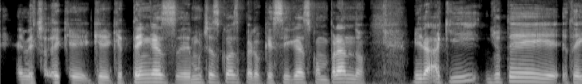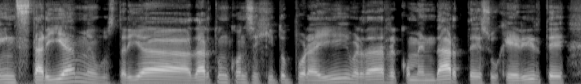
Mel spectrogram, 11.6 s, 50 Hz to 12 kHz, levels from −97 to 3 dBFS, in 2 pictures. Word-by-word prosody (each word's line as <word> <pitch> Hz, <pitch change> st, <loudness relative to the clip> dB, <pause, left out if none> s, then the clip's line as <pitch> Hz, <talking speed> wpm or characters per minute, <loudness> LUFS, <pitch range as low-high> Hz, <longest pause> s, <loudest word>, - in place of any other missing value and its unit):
El 125 Hz, 0 st, -5 dB
hecho -, -, -1 dB
de 135 Hz, -, 0 dB
que 105 Hz, -4 st, -5 dB
que 120 Hz, -1 st, 0 dB
que 120 Hz, -, -3 dB
tengas 150 Hz, -2 st, +6 dB, 0.2 s
muchas 135 Hz, +1 st, -2 dB
cosas, 145 Hz, -2 st, -2 dB
pero 120 Hz, -, -5 dB
que 120 Hz, -, -2 dB
sigas 130 Hz, +1 st, +4 dB
comprando. 130 Hz, -1 st, +1 dB, 0.5 s
Mira, 145 Hz, +1 st, +3 dB
aquí 175 Hz, +6 st, -4 dB
yo 150 Hz, +2 st, -7 dB
te 165 Hz, -5 st, +2 dB
te 130 Hz, -, 0 dB
instaría, 130 Hz, +3 st, +4 dB
me 155 Hz, -5 st, -10 dB
gustaría 115 Hz, +2 st, -5 dB, 0.4 s
darte 120 Hz, +3 st, -2 dB
un 140 Hz, -, -9 dB
consejito 120 Hz, -1 st, -7 dB
por 120 Hz, -2 st, -5 dB
ahí, 125 Hz, +8 st, -5 dB
¿verdad?, 125 Hz, 0 st, -3 dB
recomendarte, 125 Hz, +1 st, -2 dB
sugerirte 120 Hz, +3 st, -4 dB
130 Hz, 150 wpm, -26 LUFS, 120-140 Hz, 0.5 s, tengas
